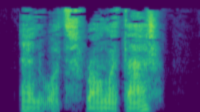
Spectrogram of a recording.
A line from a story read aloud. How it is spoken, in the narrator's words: I asked with a grunt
